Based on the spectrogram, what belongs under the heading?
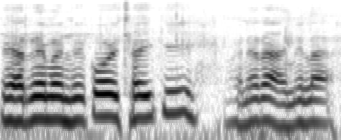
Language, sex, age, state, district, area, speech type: Nepali, male, 60+, West Bengal, Alipurduar, urban, spontaneous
